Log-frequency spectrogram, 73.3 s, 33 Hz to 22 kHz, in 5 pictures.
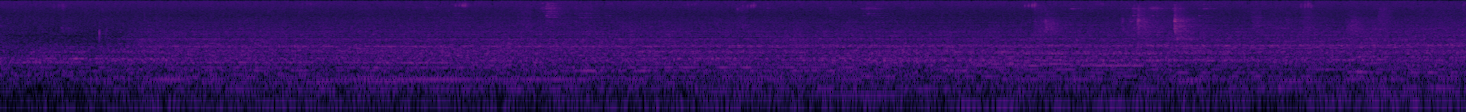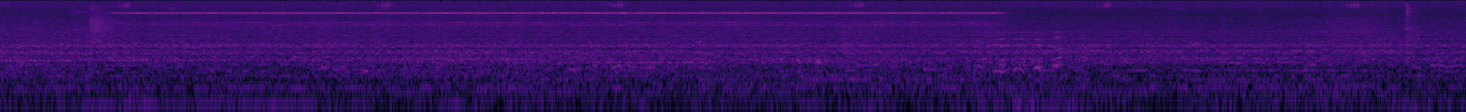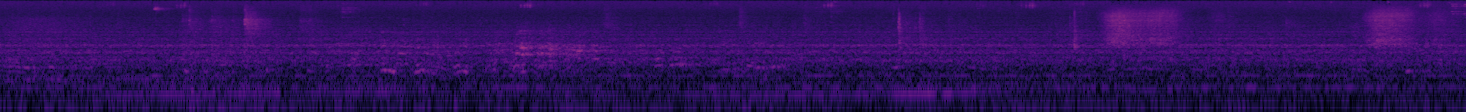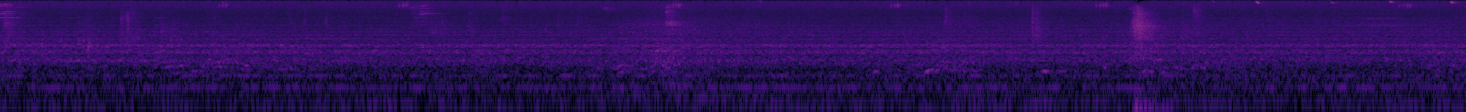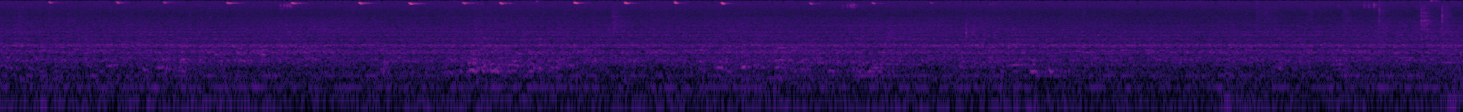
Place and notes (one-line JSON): {"title": "from/behind window, Mladinska, Maribor, Slovenia - late august wednesday evening", "date": "2013-08-28 22:35:00", "description": "with an atmosphere of distant football game", "latitude": "46.56", "longitude": "15.65", "altitude": "285", "timezone": "Europe/Ljubljana"}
